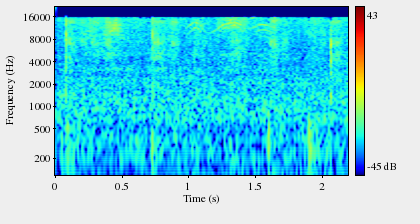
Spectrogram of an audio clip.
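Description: Marker pen writing on a whiteboard: a series of short, light strokes and taps as characters are written.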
